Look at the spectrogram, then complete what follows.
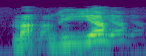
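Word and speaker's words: ماوية: रख लिया जाए सवाल माविया नाम रखना कैसा है जवाब माविया मीम के बाद हमजा पर सुकून वाव पर जबर या मुश दद के साथ के मानी शफाफ पत्थर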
